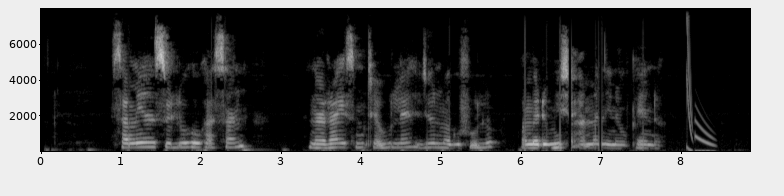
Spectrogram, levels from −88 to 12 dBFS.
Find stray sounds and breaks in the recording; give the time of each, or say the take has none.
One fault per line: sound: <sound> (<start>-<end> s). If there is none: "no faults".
sound: dropout (6.6-6.6 s)
sound: chirp (8.1-8.5 s)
